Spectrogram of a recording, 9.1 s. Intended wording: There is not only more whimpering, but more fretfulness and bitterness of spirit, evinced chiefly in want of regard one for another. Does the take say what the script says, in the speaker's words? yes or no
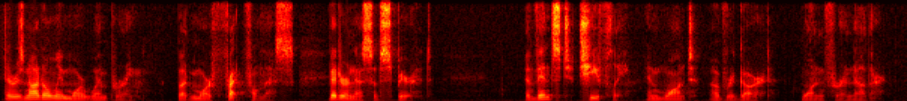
no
